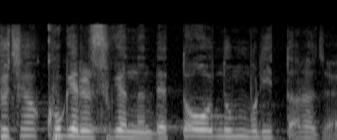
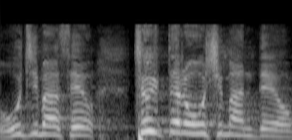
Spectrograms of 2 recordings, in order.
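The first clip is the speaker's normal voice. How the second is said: loud, much higher pleading cry; shouting and crying; 9 semitones higher, 12 dB louder than usual. Retold or imitated. Preacher begging Jesus not to come, shouting. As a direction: cry out in desperation. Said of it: "막 소리치면서 울기 시작했어요".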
